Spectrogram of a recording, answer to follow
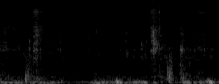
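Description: Several puppies lapping milk from a shallow bowl: faint, irregular wet clicks of tongues in the liquid.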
